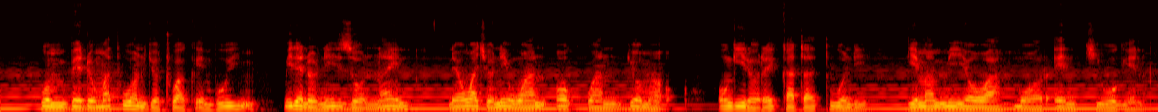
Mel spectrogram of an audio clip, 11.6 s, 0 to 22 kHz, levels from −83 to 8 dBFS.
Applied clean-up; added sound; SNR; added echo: none; Bowed string instrument; 11 dB; none.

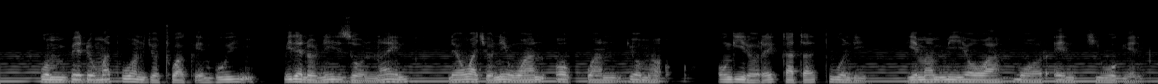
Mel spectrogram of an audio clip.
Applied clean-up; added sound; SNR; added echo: neural mask model RNNoise.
